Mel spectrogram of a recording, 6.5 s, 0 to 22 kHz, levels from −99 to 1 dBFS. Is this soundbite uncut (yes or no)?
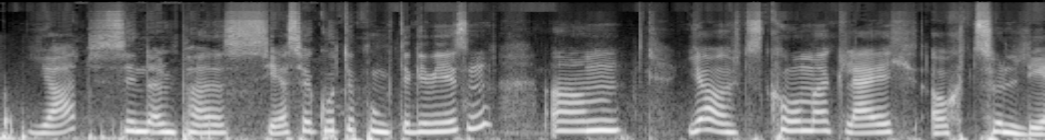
yes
